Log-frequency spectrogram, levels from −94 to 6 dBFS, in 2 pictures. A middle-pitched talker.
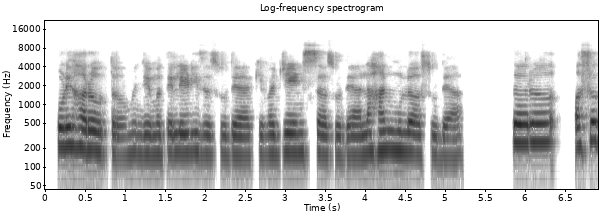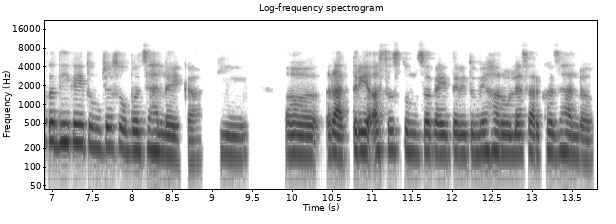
Yes: medium, 170 Hz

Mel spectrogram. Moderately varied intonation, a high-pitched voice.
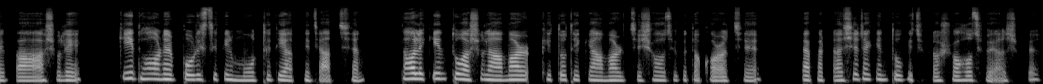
Yes: average, 3.1 semitones; high, 205 Hz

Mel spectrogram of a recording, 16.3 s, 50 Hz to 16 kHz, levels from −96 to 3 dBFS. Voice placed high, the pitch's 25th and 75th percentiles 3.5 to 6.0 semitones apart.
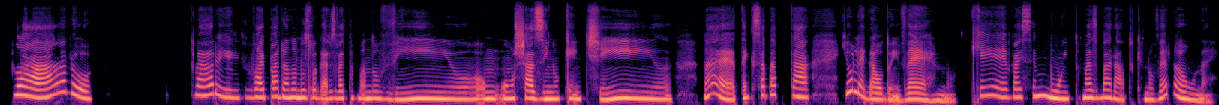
Yes: high, 225 Hz; average, 4.2 semitones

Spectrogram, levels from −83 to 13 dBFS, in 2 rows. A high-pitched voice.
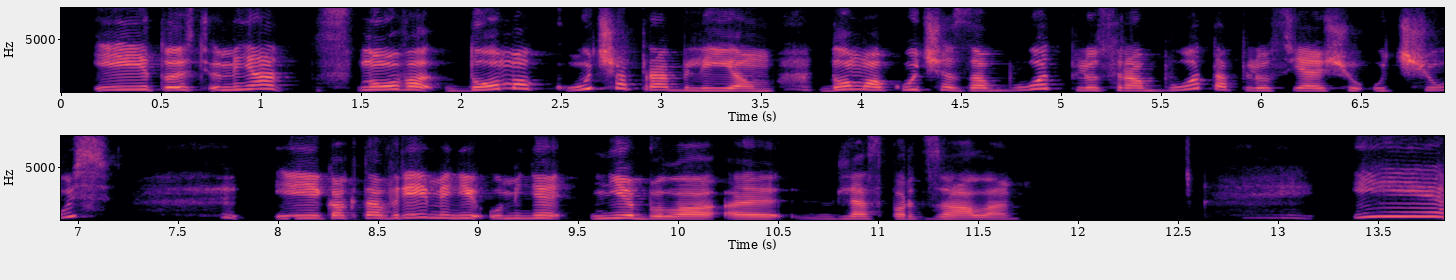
Yes: very high, 250 Hz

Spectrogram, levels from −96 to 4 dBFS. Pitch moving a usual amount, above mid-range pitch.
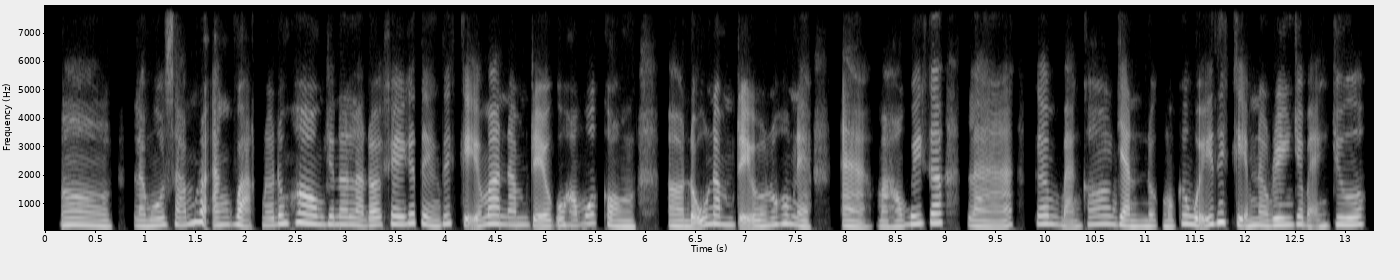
Yes: average, 4.5 semitones; high, 240 Hz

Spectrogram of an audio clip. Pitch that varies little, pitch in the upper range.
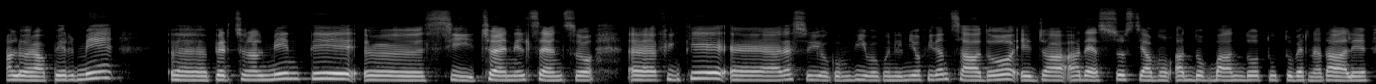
Yes: narrow, 1.8 semitones; high, 200 Hz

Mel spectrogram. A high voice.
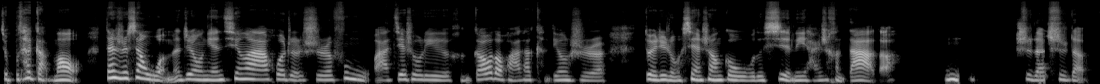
Yes: high, 205 Hz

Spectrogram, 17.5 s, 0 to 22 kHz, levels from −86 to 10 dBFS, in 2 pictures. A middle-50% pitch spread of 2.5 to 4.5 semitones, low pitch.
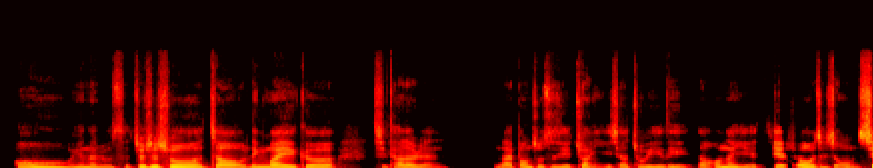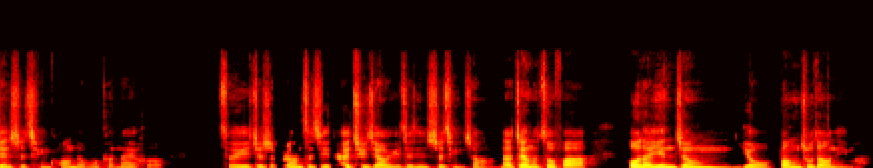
Yes: average, 3.9 semitones; low, 105 Hz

